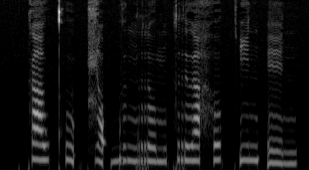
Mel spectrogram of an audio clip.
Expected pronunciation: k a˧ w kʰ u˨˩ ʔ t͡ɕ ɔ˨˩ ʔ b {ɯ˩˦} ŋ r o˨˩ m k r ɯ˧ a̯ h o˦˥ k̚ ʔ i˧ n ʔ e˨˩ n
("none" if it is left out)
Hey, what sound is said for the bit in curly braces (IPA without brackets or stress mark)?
ɯ˨˩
